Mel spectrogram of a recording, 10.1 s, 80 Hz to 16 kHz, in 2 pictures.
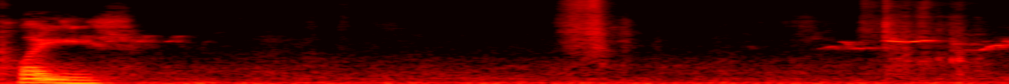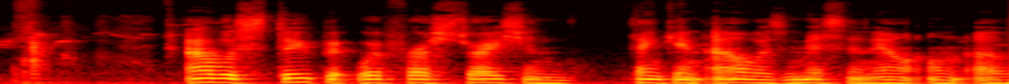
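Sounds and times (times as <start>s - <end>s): low steady hum: 0.0s - 10.0s
faint high wavering chirps: 4.0s - 5.9s
paper card rustle: 4.3s - 5.5s.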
